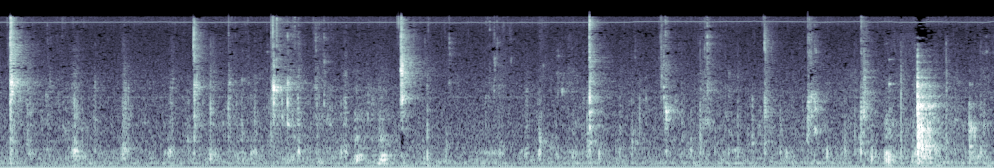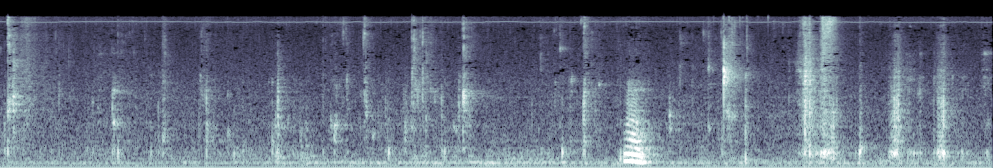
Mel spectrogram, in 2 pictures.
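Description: A person eating close to the microphone: wet chewing and lip smacks over rotisserie chicken and sauce-dipped bell pepper, heard as scattered soft clicks, with a few louder ones about nine seconds in and again after sixteen seconds.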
